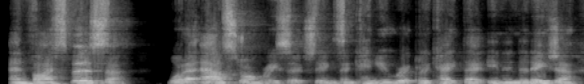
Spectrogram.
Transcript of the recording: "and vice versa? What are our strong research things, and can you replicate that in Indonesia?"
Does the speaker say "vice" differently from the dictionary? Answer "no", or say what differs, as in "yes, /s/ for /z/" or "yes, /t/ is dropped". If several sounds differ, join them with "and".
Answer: no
